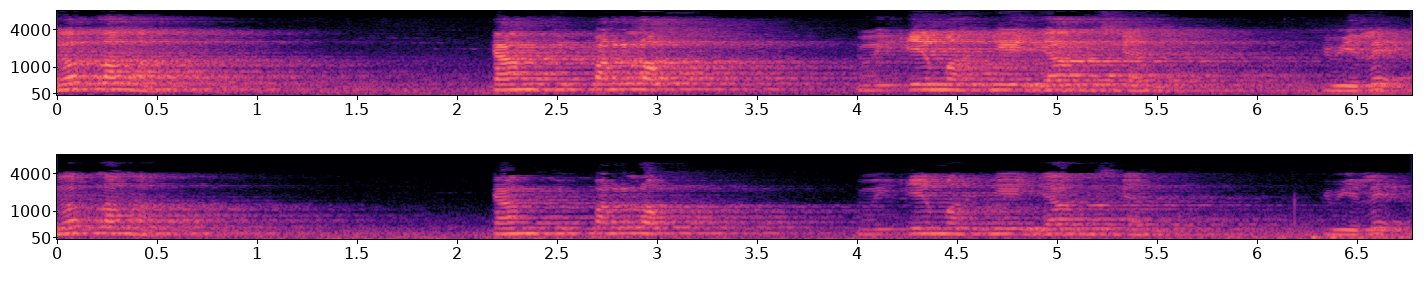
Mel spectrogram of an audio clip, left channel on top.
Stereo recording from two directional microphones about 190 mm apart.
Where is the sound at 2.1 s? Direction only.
15° left (ahead or behind).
